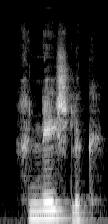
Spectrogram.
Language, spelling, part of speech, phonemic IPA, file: Dutch, geneeslijk, adjective, /ɣəˈneslək/, Nl-geneeslijk.ogg
- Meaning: curable, healable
